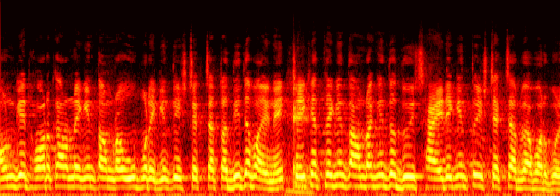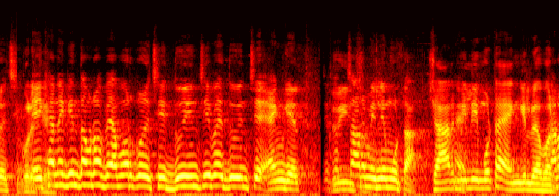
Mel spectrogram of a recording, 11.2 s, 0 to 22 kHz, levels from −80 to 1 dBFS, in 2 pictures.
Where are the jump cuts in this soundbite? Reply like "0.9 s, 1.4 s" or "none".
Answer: 2.9 s, 5.8 s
